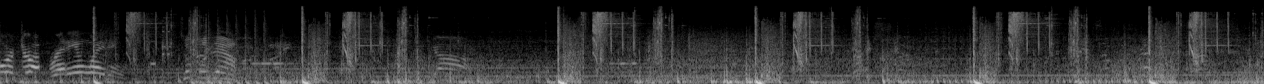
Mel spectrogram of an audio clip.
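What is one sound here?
A sniper rifle fires loud, sharp shots every couple of seconds.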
